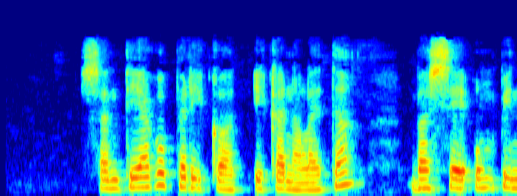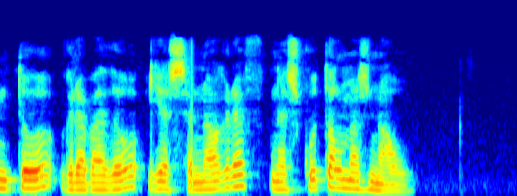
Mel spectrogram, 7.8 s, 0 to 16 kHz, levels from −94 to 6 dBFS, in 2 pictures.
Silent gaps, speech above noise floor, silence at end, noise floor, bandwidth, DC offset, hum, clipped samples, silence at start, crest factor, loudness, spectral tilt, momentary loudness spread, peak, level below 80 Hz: none; 51 dB; 0.8 s; -71 dBFS; 8 kHz; under 0.1%; none; under 0.1%; 0.6 s; 18 dB; -20 LUFS; -5.5 dB/octave; 8 LU; -4 dBFS; -58 dBFS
